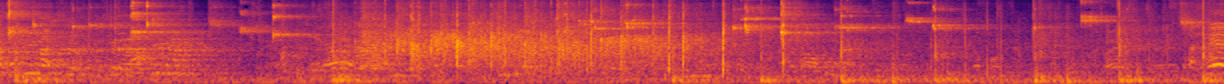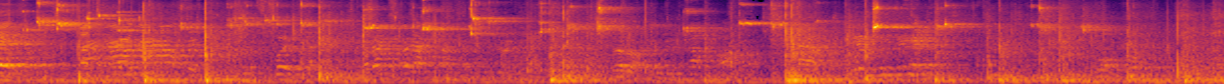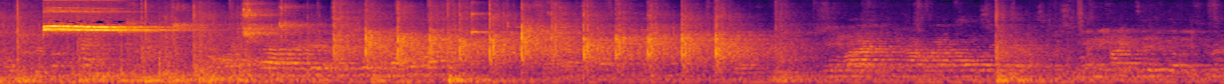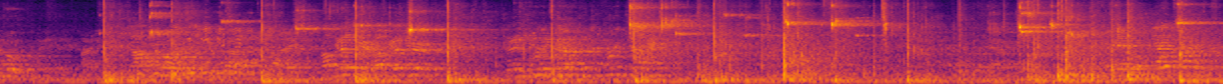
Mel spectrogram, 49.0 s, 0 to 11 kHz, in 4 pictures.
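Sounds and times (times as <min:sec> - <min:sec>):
sneakers squeaking: 0:00.0 - 0:03.7, 0:05.6 - 0:27.8, 0:28.8 - 0:29.7, 0:37.6 - 0:48.9
basketball bouncing on court: 0:07.4 - 0:12.4, 0:13.0 - 0:14.6, 0:17.5 - 0:18.3, 0:19.3 - 0:24.9, 0:25.7 - 0:27.1, 0:29.0 - 0:29.3, 0:41.2 - 0:41.6, 0:42.2 - 0:48.9
referee's whistle: 0:24.9 - 0:26.4.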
